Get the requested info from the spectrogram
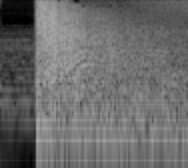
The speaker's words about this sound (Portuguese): Agora foi. Outra bomba aqui. Agora foi. É tiro, é tiro, gente. É tiro.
